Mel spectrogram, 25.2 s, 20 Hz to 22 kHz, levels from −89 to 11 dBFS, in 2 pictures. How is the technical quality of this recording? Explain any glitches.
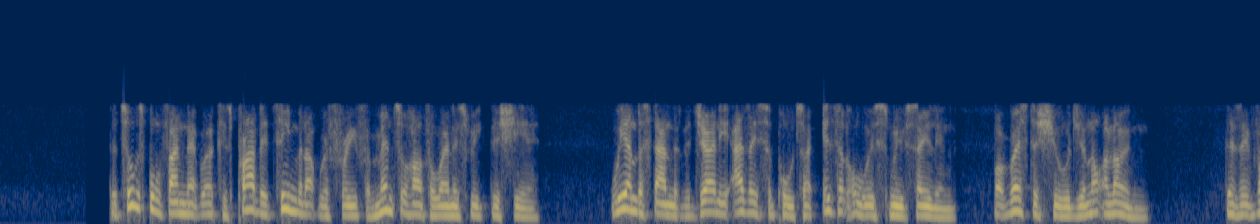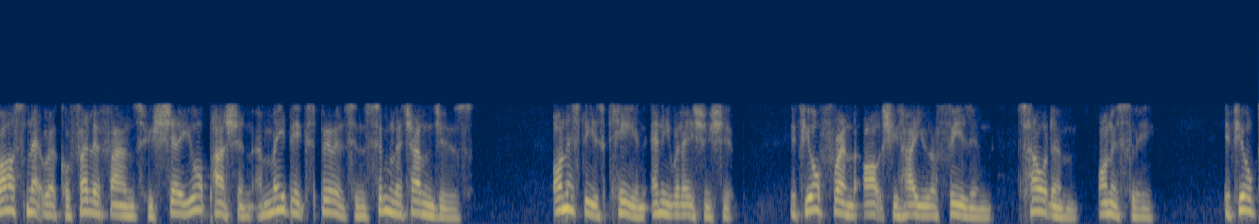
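The pauses carry AMR comfort noise: each gap between phrases loses its real background and is filled with a smooth, steady hiss that switches in and out, from the opening 1.1 s through to 24.8 s, with gaps from 40 ms to about 0.7 s, such as the one after "isn't always smooth sailing" and before "but rest assured you're". The phone judged these moments silent and stopped sending speech frames, so the receiving end synthesised noise from a rough sketch of the background's level and spectrum. The speech itself has the band-limited, slightly processed sound of the AMR narrowband mobile codec, with nothing above 4 kHz, and its light coloration points to a high bitrate around 12.2 kbps.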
